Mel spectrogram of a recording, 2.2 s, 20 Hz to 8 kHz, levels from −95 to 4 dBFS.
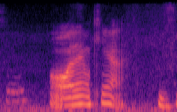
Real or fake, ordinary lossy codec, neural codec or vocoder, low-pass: fake; AAC, 48 kbps; vocoder, 44.1 kHz, 80 mel bands, Vocos; 7.2 kHz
